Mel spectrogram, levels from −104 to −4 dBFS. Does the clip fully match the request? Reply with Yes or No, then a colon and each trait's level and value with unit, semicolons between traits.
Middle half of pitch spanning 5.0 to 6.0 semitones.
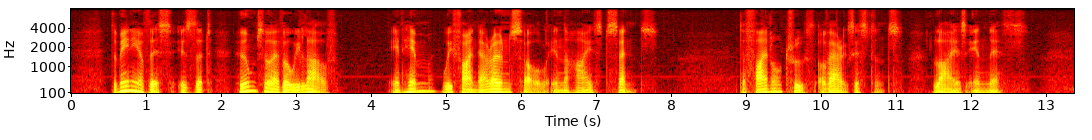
Yes: wide, 5.4 semitones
